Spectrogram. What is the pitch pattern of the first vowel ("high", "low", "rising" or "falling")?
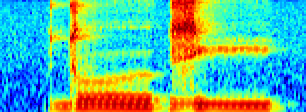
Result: low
